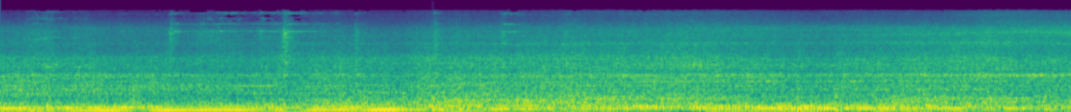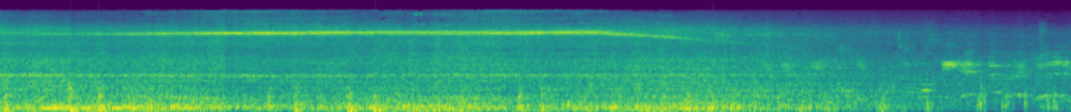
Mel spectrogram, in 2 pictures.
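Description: A diesel train engine rumbles loudly close by as the train pulls away.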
